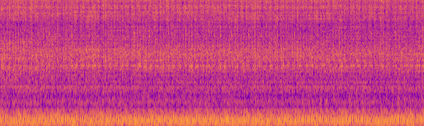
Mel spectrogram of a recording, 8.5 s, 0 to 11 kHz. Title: Suzuki Rf900 Engine Knocking Sound Issues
